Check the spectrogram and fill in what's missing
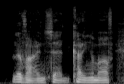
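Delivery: ordinary delivery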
